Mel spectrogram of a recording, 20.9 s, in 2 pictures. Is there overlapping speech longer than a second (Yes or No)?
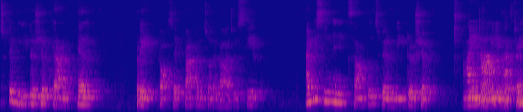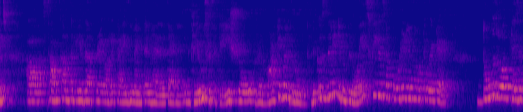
Yes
